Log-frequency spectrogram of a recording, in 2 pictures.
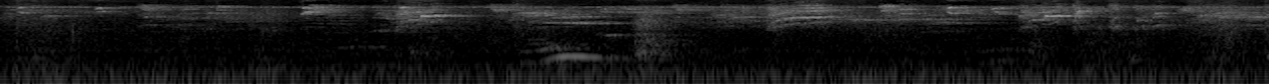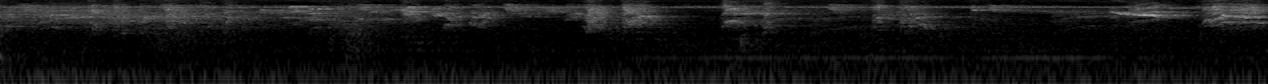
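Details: Red siskin in active ngriwik song: a long, busy run of high scratchy twitters and clipped chirps with brief gaps, a lower wavering note near three seconds, and a steady faint tone late on.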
